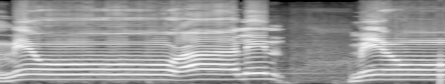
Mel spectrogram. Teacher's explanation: نون کی بھی ہلکی سی آواز ہے، واو کی بھی آ رہی ہے صاف · نون کو واو میں داخل کر دیا. مین نون ساکن تھا، اس کے بعد حروف یرملون جو 6 حروف ہے اس میں سے واو آ گیا تو ہم نے داخل کر دیا، ادغام کر دیا.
